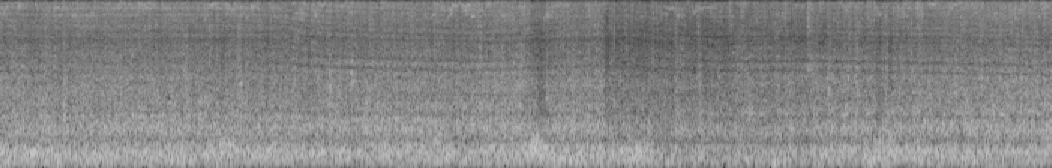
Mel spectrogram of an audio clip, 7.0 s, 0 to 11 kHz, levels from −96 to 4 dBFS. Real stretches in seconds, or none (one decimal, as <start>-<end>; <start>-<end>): 0.0-2.0; 4.3-7.0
